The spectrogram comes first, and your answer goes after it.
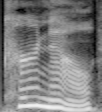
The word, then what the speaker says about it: colonel: The next time someone in a film says colonel, you will hear Kernel and smile to yourself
